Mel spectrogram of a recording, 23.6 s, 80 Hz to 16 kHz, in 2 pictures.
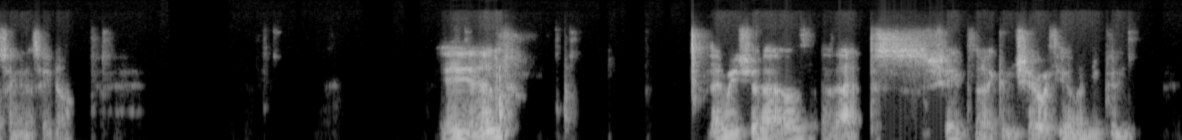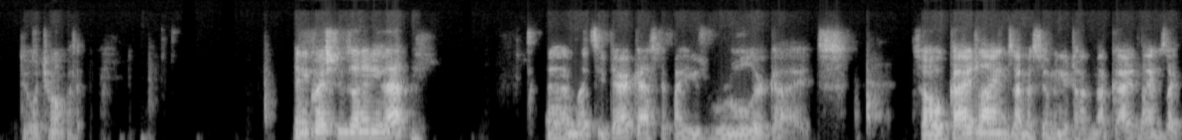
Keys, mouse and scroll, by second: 0.8 click, 4.9 F4, 5.5 click, 11.1 click, 17.6 click, 21.8 click.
